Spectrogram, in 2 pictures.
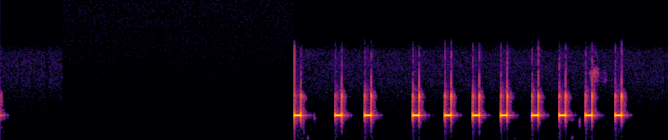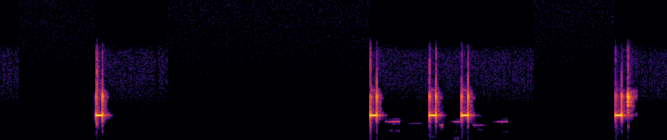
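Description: Telephone keypad tones sound while dialing into a conference call line: a quick, even run of ten beeps, then a single beep after a pause, and a few more scattered beeps with gaps between them, all over silence.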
